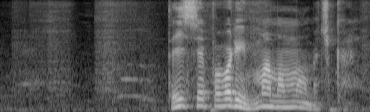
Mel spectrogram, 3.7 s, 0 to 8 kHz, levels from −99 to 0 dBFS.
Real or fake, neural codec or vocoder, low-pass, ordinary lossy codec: real; none; none; none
